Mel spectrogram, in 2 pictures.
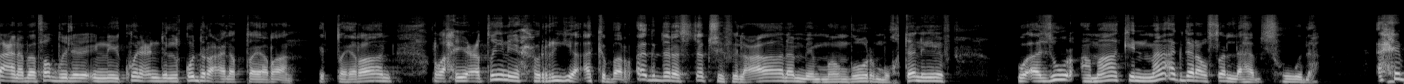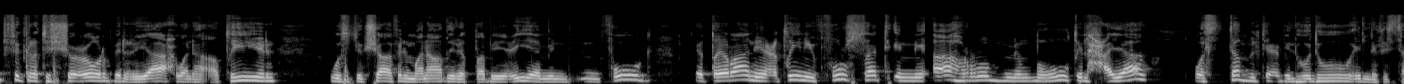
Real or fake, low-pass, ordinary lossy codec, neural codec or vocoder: fake; none; none; vocoder, 22.05 kHz, 80 mel bands, WaveNeXt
